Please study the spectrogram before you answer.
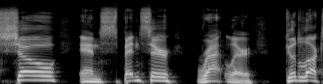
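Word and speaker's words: Shough: means they're going with Tyler Shug, pronounced show, and Spencer Rattler.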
